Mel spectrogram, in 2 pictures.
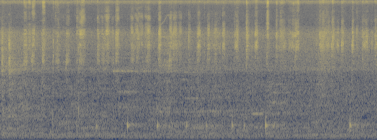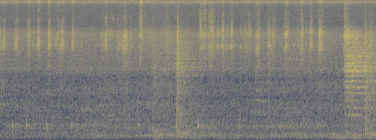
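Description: Felt-tip marker writing on a whiteboard: a steady run of short, scratchy strokes and light squeaks as words are written out.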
